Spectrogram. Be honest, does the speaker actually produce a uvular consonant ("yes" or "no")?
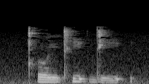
no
